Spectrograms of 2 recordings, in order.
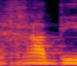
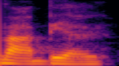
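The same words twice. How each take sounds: First: The name is said with a raspy French R. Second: The name is said with a plain English R.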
